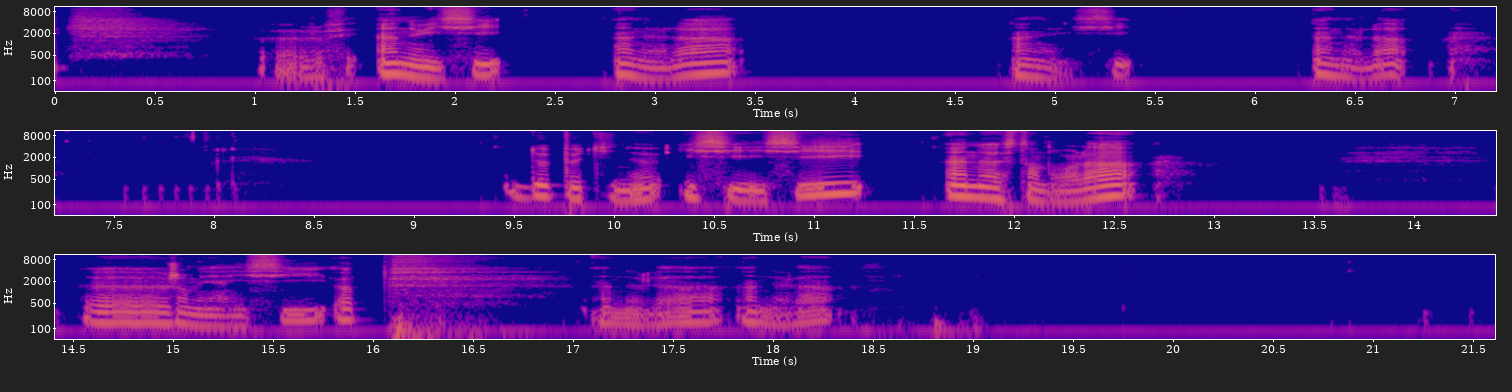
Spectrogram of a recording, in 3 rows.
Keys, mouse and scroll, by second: 1.6 click, 2.7 click, 4.7 click, 6.2 click, 6.5 middle click, 7.5 middle click, 7.7 middle click, 7.8 middle click, 8.0 middle click, 9.3 click, 10.3 click, 11.5 click, 11.8 middle click, 13.5 middle click, 15.0 click, 15.3 middle click, 16.9 click, 17.7 click, 18.1 middle click, 20.8 click, 21.2 middle click.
